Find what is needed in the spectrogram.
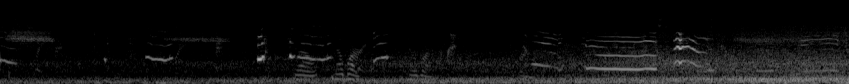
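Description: A small dog whining and squeaking in short high rising and falling notes throughout, with one longer held whine a little past halfway. A low rumble grows louder in the second half.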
